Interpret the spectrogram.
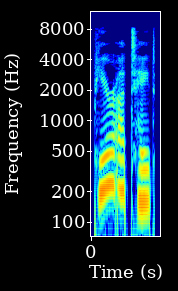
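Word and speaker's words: pyrrhotite: Mikichik is partnering with Toronto-based BackTech Environmental on assembling a pyrohotite, pronounced pyr-ut-tate,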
